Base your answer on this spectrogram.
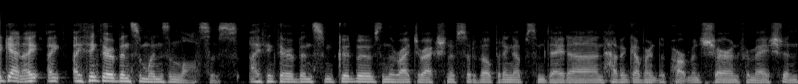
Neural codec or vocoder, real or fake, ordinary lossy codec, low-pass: none; real; Opus, 24 kbps; 7.2 kHz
